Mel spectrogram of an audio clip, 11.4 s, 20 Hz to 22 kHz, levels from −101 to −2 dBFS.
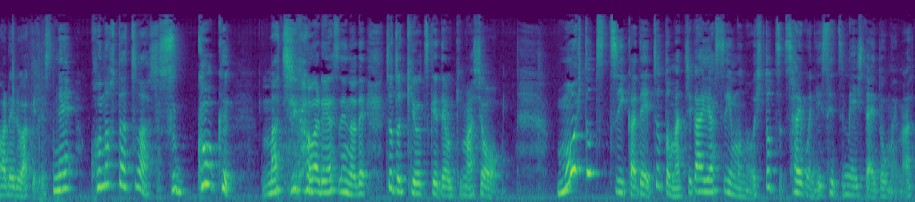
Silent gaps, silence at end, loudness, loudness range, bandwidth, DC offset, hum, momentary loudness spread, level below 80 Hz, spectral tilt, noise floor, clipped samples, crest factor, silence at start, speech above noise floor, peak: none; 0 s; -30 LUFS; 3 LU; 16 kHz; under 0.1%; none; 11 LU; -64 dBFS; -4.5 dB/octave; -51 dBFS; under 0.1%; 20 dB; 0 s; 21 dB; -10 dBFS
